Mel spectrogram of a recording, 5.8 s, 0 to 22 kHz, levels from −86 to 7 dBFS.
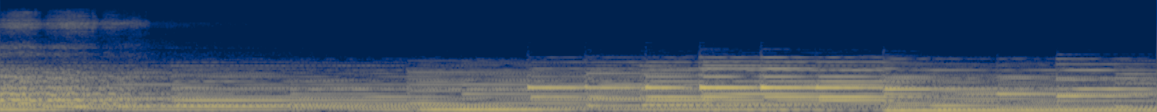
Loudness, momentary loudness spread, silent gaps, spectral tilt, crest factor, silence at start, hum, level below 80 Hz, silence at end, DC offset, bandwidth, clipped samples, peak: -22 LUFS; 8 LU; none; -9 dB/octave; 14 dB; 0 s; none; -36 dBFS; 0 s; under 0.1%; 13 kHz; under 0.1%; -8 dBFS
